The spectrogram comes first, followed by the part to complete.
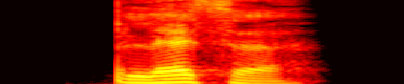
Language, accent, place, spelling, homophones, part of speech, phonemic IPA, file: German, Germany, Berlin, Blässe, Blesse, noun, /ˈblɛsə/, De-Blässe.ogg
- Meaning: 1. paleness 2. pallor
